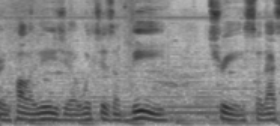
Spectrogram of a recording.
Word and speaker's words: Vi: to it here in Polynesia, which is a V tree. So that's spelled V-I.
